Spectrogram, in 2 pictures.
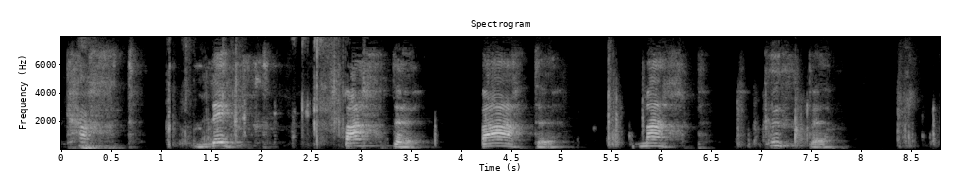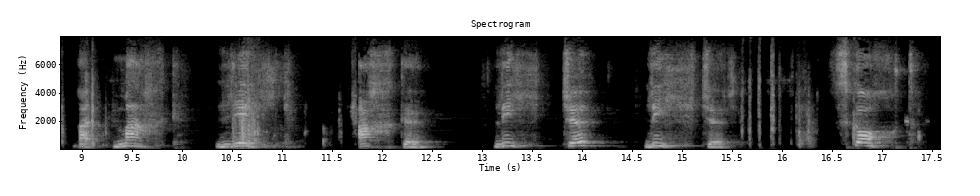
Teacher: Pre-aspiration or lenition comes before T, C, P. Like adding an itch sound.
